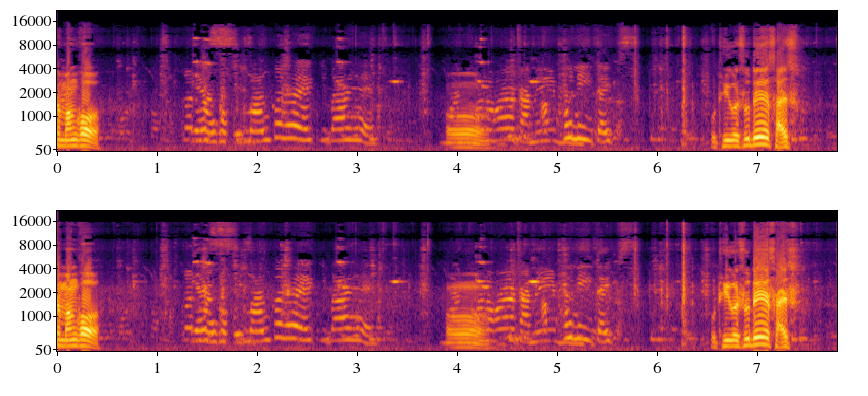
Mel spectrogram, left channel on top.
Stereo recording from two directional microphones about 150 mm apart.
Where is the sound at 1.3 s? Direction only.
20° right (ahead or behind).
